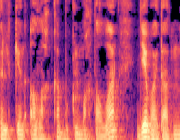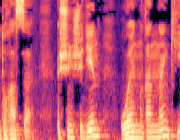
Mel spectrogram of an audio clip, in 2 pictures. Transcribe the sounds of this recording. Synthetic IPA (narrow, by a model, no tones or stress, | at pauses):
ɪlɪkʲːe̞nɑ̰lˠːɑqːəbʏkʲɪlmɑqt̪ɑwlˠɑɾd̪e̞pɑjt̪ɑt̪ənd̪ʊʁɑsə̰ʏʃɪnʃɪd̪e̞nwo̞jəɴʁɑnːɑŋkʲʰe̞j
